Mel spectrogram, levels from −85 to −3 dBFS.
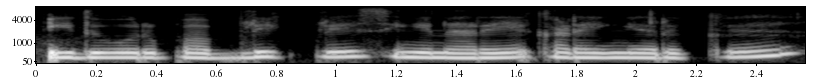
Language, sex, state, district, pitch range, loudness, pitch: Tamil, female, Tamil Nadu, Nilgiris, 205-230 Hz, -19 LUFS, 215 Hz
